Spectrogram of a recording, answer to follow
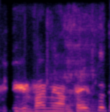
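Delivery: normal talking voice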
